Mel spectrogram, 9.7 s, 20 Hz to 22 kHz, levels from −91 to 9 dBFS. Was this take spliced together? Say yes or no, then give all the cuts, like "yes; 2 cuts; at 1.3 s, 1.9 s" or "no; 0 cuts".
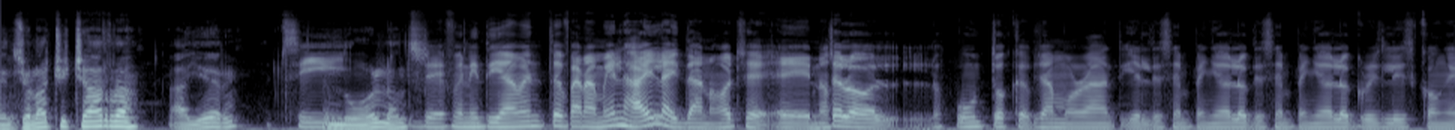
yes; 4 cuts; at 3.8 s, 5.5 s, 6.9 s, 8.4 s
